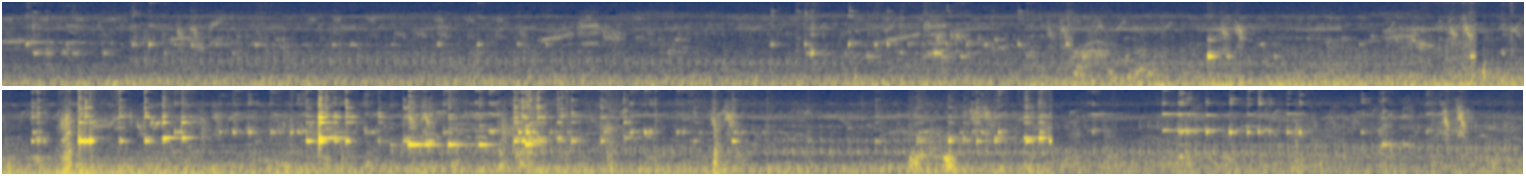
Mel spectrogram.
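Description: Outdoor farmland ambience with scattered animal calls and short bell-like clinks. The sounds are sparse at first and busiest in the second half.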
